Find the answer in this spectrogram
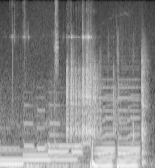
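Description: Background music, with a short metallic jingle about a second in as a handful of metal cam-lock connector bolts is dropped onto a melamine furniture panel.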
